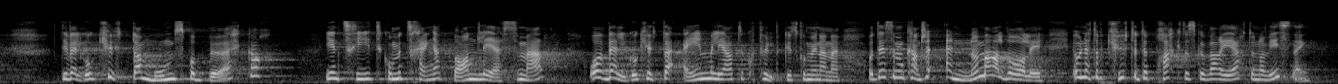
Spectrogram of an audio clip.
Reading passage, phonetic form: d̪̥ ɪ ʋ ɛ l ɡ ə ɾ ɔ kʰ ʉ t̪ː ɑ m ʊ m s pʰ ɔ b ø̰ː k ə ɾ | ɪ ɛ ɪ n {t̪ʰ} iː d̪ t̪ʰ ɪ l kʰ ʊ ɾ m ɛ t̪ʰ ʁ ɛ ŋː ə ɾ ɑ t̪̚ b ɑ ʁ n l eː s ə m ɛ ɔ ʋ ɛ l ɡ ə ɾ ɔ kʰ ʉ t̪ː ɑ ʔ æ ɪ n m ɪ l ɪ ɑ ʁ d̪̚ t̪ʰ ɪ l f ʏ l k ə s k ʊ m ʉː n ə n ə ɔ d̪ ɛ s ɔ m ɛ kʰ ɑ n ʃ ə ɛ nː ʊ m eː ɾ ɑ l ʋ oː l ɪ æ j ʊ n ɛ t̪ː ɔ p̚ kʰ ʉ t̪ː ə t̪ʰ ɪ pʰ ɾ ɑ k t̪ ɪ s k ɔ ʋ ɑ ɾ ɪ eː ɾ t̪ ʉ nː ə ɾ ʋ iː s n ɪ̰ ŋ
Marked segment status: correct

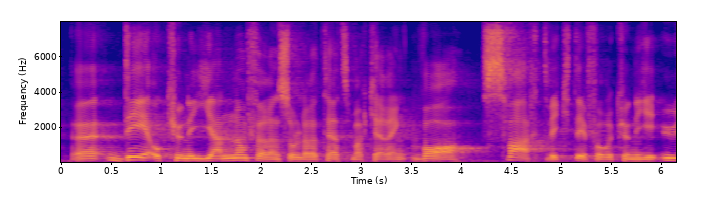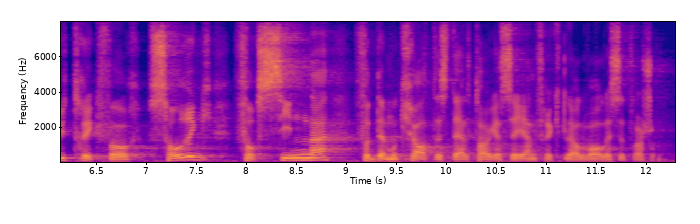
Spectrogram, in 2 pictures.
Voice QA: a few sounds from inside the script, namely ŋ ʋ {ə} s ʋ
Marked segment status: incorrect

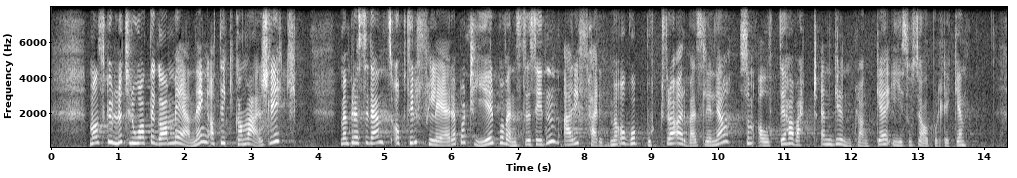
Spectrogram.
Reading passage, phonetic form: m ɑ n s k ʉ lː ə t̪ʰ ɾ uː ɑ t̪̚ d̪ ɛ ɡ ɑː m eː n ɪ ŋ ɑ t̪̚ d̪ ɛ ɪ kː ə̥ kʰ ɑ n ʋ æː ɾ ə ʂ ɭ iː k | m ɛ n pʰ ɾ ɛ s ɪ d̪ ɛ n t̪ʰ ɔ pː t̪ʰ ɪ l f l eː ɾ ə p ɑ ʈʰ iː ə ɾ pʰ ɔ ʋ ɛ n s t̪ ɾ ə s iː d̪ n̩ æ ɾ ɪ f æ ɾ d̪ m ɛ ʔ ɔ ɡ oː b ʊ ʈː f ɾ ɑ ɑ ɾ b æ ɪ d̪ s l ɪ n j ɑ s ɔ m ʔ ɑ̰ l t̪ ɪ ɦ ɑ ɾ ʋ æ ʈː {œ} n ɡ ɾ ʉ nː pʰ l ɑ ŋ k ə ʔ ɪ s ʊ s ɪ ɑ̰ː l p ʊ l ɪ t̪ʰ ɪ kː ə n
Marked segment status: incorrect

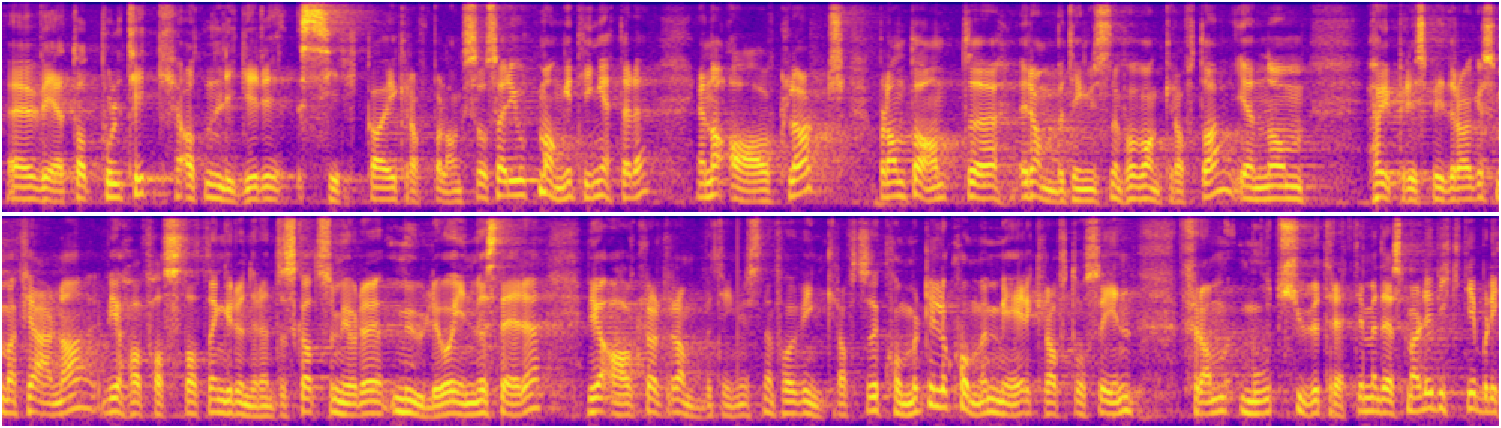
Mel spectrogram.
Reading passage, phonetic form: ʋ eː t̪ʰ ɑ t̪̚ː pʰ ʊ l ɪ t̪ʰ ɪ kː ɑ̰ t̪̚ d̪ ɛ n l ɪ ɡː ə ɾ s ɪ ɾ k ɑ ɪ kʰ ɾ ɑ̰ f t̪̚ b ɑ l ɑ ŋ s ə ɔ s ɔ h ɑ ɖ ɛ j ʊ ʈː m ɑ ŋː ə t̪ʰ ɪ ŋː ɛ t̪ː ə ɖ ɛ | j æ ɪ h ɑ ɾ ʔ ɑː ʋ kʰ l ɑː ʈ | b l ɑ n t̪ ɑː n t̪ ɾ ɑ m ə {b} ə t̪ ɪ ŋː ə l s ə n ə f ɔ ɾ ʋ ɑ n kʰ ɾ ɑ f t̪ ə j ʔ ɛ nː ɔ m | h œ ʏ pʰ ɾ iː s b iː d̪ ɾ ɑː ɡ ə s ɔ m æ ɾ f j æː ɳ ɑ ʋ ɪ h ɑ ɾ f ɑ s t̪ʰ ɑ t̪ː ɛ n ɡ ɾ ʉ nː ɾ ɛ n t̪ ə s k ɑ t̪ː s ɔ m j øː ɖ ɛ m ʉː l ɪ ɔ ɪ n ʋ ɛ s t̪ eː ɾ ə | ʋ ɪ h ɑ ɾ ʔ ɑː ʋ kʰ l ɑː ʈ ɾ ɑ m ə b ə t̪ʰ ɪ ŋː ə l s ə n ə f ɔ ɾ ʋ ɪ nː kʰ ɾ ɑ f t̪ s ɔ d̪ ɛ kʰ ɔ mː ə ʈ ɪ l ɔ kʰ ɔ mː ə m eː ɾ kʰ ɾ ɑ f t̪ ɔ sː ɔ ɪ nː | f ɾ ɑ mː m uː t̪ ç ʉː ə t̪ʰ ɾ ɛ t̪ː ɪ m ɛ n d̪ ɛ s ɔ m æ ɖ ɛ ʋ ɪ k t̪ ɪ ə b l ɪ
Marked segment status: correct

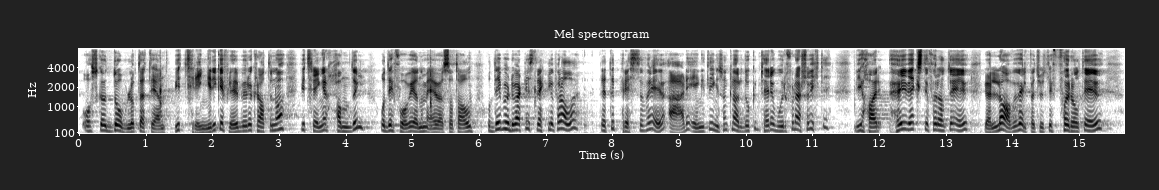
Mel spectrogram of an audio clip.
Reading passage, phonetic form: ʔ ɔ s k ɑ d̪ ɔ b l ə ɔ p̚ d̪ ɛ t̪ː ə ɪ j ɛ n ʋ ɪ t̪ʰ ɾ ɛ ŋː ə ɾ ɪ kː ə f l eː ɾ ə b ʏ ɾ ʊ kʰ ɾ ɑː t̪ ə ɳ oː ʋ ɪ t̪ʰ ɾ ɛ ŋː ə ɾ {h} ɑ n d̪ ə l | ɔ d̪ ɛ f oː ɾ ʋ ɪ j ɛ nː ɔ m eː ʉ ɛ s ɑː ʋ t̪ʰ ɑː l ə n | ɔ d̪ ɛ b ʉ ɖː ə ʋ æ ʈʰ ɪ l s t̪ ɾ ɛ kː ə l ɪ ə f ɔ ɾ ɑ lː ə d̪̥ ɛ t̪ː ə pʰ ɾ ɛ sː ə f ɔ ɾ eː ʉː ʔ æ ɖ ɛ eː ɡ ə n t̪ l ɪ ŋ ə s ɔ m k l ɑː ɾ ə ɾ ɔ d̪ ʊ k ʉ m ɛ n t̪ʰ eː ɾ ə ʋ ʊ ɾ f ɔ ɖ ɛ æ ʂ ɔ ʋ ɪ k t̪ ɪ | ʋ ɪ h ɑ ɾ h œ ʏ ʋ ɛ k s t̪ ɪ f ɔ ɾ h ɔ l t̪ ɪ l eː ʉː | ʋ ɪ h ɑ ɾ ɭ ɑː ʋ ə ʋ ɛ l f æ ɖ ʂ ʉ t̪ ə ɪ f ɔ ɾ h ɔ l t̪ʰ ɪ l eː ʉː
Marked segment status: correct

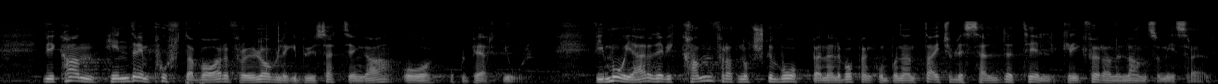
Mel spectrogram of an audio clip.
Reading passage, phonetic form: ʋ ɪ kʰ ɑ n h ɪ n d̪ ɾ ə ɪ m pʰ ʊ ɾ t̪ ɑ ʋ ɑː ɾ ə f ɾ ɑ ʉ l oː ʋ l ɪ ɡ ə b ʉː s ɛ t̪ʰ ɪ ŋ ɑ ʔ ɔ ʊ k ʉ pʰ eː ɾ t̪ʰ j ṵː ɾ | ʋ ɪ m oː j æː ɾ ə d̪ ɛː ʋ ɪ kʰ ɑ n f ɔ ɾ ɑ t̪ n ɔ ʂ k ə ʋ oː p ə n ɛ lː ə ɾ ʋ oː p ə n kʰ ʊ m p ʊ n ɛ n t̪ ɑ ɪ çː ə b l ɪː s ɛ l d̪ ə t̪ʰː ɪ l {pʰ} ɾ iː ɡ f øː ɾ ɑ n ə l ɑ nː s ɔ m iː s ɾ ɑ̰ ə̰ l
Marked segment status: incorrect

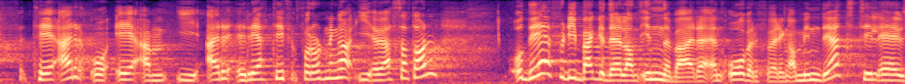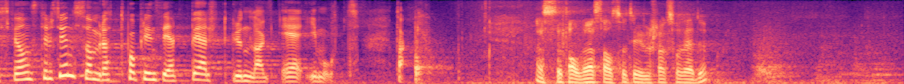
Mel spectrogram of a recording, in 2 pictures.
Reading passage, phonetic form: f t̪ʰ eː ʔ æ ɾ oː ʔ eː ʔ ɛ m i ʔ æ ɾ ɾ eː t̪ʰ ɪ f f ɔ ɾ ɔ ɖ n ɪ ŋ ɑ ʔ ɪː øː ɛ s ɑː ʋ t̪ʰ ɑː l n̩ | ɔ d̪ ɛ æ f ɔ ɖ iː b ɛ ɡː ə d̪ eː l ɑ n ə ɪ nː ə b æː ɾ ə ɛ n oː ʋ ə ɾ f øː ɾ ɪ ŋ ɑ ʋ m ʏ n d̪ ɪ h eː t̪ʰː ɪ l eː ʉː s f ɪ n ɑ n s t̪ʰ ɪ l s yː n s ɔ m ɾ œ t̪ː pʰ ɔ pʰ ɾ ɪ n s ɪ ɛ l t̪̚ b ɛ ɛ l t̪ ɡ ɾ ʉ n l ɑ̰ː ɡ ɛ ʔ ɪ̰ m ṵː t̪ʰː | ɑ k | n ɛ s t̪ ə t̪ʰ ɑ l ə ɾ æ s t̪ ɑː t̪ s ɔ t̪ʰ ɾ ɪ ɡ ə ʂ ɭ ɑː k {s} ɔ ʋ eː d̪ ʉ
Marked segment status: correct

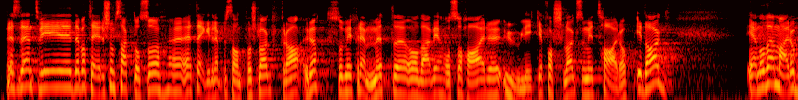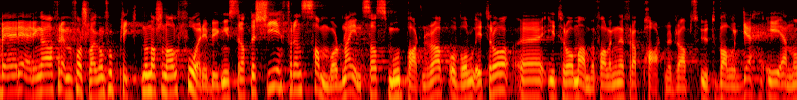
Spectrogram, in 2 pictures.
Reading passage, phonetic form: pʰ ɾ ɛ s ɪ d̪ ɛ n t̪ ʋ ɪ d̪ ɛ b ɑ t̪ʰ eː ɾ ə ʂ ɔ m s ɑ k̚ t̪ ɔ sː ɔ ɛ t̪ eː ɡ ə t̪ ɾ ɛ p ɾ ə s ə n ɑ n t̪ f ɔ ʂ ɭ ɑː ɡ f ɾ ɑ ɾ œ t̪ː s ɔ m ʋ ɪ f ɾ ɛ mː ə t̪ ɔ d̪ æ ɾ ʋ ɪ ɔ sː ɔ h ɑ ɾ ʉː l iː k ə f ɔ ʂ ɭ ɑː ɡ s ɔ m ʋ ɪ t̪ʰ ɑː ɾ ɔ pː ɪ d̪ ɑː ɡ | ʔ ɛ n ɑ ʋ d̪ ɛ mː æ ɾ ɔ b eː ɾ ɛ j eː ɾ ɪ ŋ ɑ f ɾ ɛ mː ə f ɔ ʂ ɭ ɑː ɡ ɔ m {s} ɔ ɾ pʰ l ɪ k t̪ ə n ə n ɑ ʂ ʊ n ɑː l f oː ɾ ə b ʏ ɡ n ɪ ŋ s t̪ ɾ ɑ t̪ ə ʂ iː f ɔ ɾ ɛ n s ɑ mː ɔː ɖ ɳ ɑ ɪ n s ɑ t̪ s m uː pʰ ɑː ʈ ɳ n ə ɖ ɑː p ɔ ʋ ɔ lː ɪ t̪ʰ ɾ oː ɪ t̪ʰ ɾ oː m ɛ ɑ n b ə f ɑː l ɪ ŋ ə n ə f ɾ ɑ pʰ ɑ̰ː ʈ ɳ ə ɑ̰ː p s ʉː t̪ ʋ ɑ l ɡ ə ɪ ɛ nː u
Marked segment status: incorrect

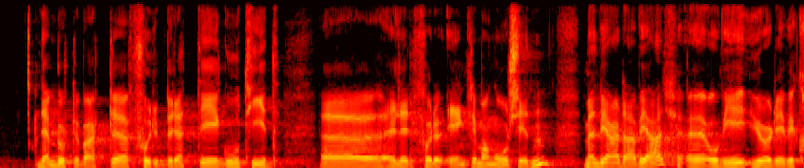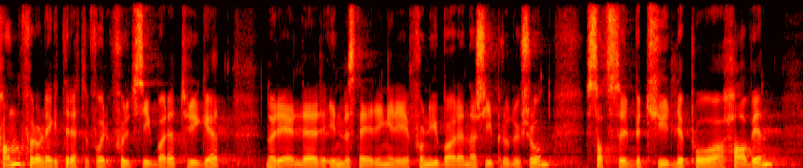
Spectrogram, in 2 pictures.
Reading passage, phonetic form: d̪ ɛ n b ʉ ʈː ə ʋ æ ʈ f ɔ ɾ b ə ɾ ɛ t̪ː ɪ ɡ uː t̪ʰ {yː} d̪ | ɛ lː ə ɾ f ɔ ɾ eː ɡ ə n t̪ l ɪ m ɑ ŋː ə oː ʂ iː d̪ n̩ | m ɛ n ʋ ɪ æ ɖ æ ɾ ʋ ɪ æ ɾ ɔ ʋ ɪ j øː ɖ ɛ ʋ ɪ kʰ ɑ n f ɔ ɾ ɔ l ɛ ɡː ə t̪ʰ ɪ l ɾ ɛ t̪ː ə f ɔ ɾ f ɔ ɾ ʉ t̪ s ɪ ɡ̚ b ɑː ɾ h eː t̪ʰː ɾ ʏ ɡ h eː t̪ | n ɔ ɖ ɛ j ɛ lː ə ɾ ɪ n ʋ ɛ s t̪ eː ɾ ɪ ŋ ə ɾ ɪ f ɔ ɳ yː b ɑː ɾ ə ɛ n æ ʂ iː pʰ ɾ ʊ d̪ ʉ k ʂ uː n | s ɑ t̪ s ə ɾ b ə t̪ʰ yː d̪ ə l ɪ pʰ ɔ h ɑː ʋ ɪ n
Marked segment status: incorrect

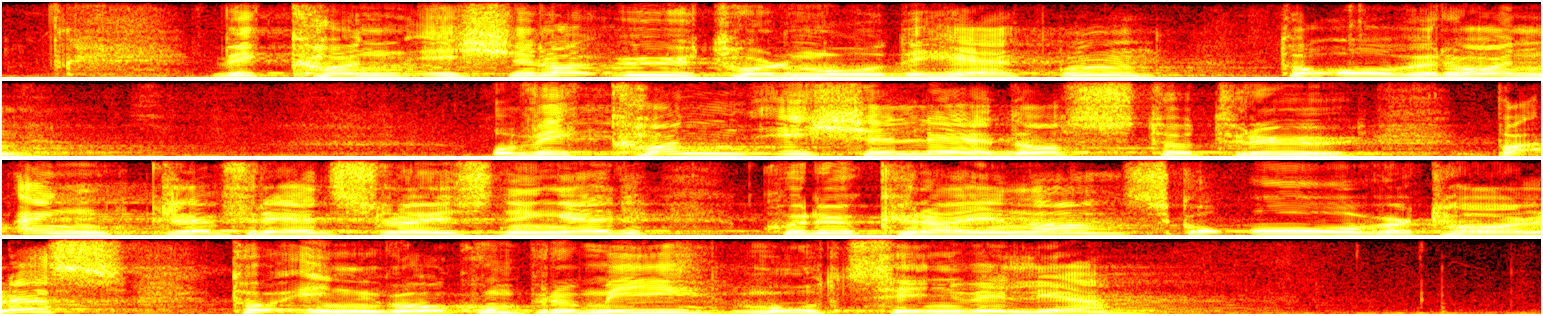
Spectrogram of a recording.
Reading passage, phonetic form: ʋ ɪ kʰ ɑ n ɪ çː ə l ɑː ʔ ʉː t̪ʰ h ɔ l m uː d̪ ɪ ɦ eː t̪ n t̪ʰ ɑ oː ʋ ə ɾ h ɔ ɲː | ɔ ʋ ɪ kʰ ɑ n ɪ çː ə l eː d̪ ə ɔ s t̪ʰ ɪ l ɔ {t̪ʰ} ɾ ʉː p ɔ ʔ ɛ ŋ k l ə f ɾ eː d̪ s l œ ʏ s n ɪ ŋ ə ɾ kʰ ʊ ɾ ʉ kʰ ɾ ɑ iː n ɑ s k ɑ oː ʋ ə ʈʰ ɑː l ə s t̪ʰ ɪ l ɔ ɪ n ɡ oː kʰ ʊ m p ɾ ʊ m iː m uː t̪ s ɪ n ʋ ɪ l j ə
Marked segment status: correct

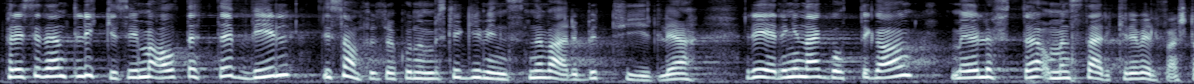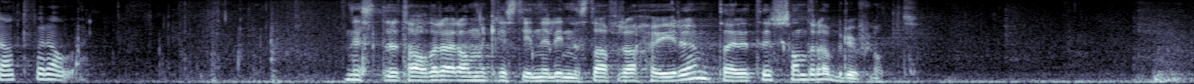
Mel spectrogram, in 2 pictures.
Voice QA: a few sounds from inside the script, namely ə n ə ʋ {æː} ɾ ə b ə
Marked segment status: correct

